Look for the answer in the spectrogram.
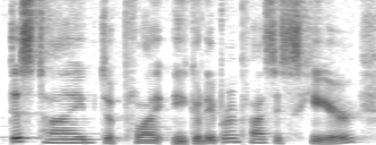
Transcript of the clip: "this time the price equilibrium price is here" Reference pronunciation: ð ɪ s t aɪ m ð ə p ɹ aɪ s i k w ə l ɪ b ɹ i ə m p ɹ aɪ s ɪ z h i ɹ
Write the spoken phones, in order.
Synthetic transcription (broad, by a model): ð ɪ s t aɪ m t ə p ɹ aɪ i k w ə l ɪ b ɹ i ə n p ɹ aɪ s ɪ s h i ɹ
